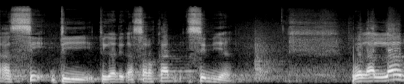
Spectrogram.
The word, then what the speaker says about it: as-Sa'di: Abdurrahman Bin nashir as-sa'di sebagian orang bacanya sakti tapi guru kami Aceh adductor sholeh bin hammad bin Abdillah al-husainy membacanya asyik di tengah didasarkan Symbian Belle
